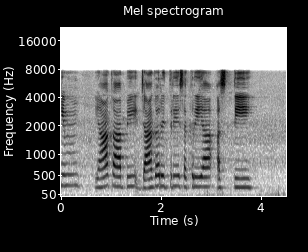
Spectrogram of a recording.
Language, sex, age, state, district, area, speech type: Sanskrit, female, 45-60, Karnataka, Dakshina Kannada, rural, read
